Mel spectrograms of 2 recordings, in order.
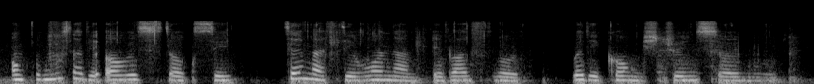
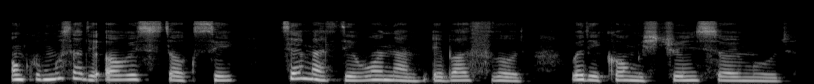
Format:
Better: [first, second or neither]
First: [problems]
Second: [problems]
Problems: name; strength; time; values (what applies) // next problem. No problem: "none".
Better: second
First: noise reduction (neural mask model RNNoise)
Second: none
